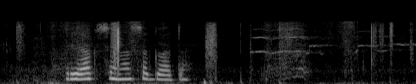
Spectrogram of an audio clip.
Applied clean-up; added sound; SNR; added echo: none; Zipper (clothing) + Bird; 16 dB; none.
